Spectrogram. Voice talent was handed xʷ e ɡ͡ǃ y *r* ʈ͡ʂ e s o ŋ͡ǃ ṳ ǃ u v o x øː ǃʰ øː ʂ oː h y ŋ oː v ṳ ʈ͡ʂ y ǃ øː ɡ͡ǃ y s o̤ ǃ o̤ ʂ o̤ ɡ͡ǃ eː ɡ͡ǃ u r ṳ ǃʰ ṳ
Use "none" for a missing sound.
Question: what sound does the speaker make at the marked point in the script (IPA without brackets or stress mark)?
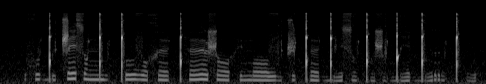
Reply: none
